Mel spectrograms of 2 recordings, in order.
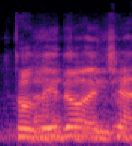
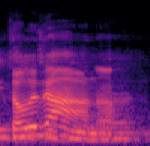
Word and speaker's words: Toledano: I met him a couple of times and I keep mispronouncing because I go. Yeah. Everyone says Toledo. Toledo and Chan. That's Toledo and Chan. He's like Toledano.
